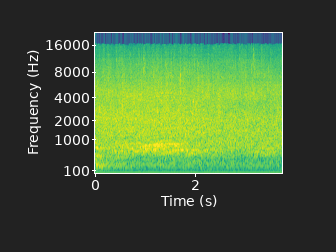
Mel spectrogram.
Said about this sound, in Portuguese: Quantos podem aplaudir o Senhor, glorificar o nome dEle, exaltá-lo, meu irmão?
